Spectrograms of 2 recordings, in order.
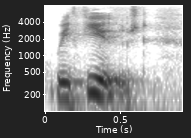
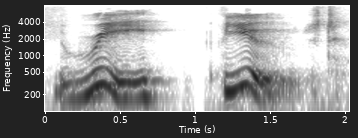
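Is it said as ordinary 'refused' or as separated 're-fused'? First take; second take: refused; re-fused. First: It is said as the ordinary word refused. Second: It is said as re-fused, with a separate re. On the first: Someone declined something. "Said no, refused" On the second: Something was fused together again. "if you say it differently, refused, like you re-fuse something together"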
